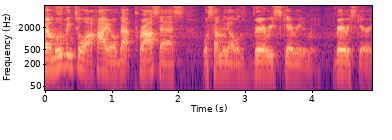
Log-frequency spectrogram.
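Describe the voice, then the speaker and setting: The speaker is a man with a medium pitch and a bright, sharp tone. He talks at a fairly quick pace with ordinary pitch variation. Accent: American. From Detroit, Michigan. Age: 20s. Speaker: youth pastor. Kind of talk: personal testimony, casual talk to camera.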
